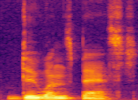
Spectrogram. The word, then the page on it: do one's best: English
